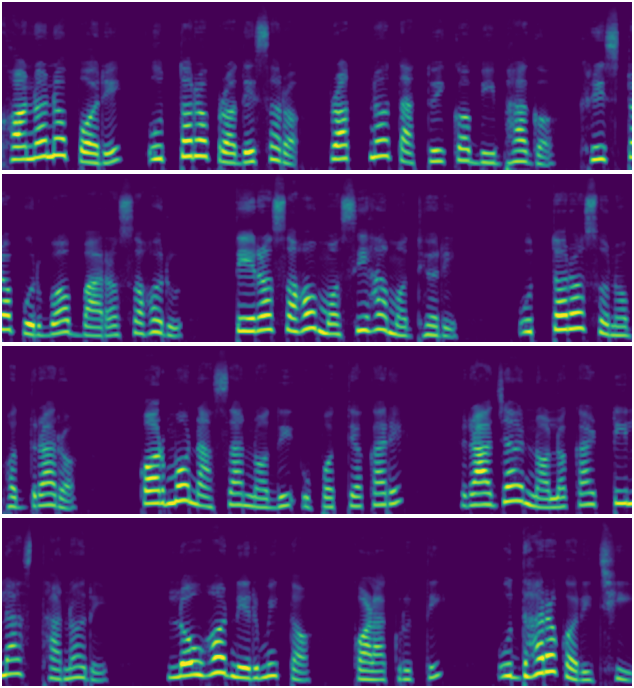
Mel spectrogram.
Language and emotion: Odia, neutral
